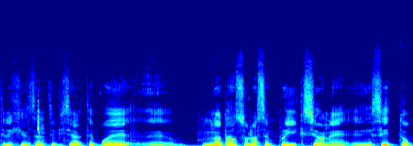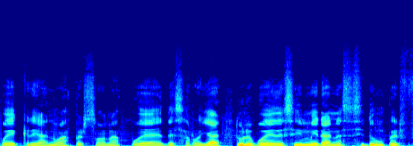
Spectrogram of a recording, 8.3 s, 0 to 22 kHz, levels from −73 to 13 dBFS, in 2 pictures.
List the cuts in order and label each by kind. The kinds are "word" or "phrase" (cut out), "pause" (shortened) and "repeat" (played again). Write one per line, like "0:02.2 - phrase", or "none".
0:06.4 - pause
